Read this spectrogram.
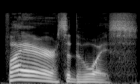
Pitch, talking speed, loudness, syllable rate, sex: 150 Hz, 170 wpm, -15 LUFS, 3.9 syllables/s, male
